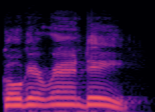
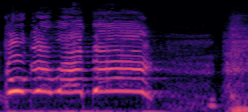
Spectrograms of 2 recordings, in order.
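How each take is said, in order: First: Higher, louder mocking parrot of the threat; mocking echo. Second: Very high, loud and slow mocking scream. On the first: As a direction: throw his words back at him, teasing. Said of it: "So he's like". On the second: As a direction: shriek the threat back at him, hammed-up. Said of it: "he's just, like, really screaming".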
